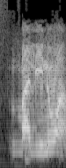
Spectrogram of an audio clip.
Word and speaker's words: Malinois: Estamos hablando de una raza, la del pastor belga Malinois, que es una raza Malinois. – Peligrosa. – Sí, vamos, se escribe Malinois. – Bueno, sí. – Pero se pronuncia en francés, uh-huh.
